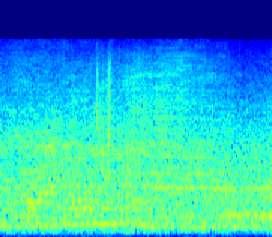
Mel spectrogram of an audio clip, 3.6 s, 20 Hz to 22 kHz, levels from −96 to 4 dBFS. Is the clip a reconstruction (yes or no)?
no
